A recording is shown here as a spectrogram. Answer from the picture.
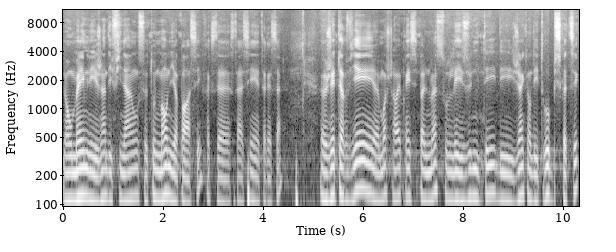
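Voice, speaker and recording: A man with a Quebec accent speaks at a moderate pace in a fairly low voice. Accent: Québécois. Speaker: peer support worker. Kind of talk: conference talk. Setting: conference stage with audience. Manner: hesitant, many fillers.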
